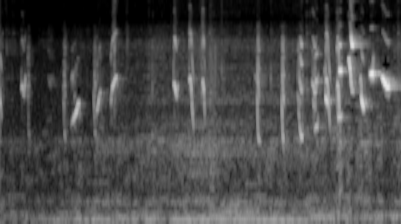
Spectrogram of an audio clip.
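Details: Horsfield's babbler, pelanduk semak, in a lure and tutor recording meant to make birds active and sing often: sparse high chirps at first, building into rapid repeated sharp notes and whistled slurs, with a faint low hum underneath.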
